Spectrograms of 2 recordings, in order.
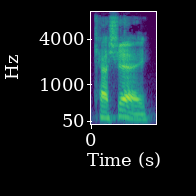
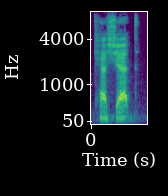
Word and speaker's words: cachet: name of the application uh the brand is cachet and sometimes we've had people mispronounce it as cachette so it's it's spelt cachet uh more of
